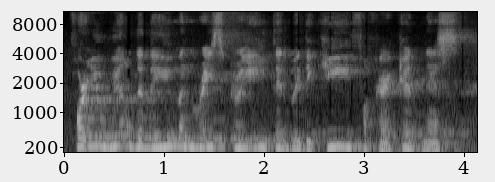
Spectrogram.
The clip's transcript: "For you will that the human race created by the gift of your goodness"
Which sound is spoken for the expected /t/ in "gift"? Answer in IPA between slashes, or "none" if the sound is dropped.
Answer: none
